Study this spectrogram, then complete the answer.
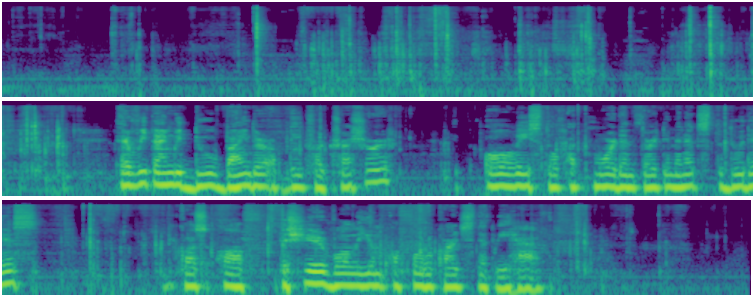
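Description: Plastic sleeves crinkle and rustle as cards are slid in and out.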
